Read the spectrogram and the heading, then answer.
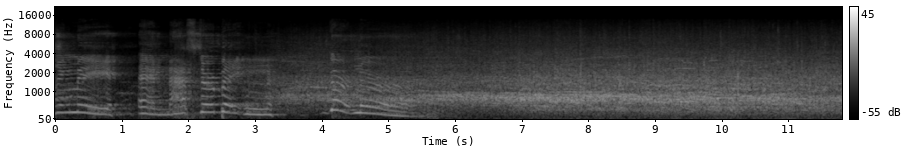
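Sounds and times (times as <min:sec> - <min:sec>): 
speech: 0:00.9 - 0:03.5, 0:04.1 - 0:05.6
audience applause: 0:03.3 - 0:11.8.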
